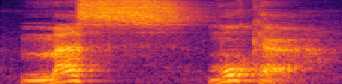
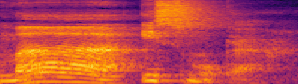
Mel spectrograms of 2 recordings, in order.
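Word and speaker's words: مَا اسْمُكَ: po natin sa kanya, mas muka. Kung isang babae naman, mas muki. Ang nakasanayan po natin ay sinasabi nating ma ismuka, ma ismuki. At iyan po ay mali.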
